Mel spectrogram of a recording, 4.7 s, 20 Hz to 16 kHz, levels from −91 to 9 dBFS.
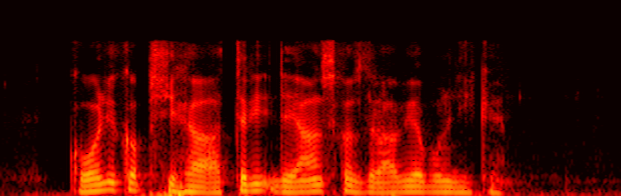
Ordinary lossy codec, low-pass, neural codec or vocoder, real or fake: none; 7.2 kHz; codec, 16 kHz, 6 kbps, DAC; fake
